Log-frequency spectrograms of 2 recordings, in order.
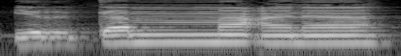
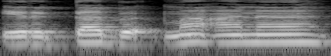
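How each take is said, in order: First: The b merges into m, no b heard. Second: A distinct b is heard before the m. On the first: The speaker calls it right. "langsung huruf ba-nya hilang" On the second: The speaker calls it wrong. "Jadi bukan irkab ma'ana"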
